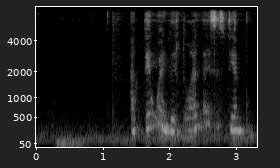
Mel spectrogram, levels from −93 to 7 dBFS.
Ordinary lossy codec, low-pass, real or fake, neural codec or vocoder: none; 7.2 kHz; fake; codec, 24 kHz, 0.9 kbps, WavTokenizer, medium speech release version 1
